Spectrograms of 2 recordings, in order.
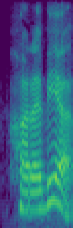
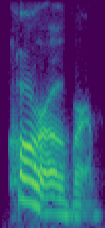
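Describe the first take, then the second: First: The name is said with a Russian pronunciation. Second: The name is said with an American pronunciation. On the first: "in Russia it's pronounced Harabia" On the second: "in American, it's pronounced Korover"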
